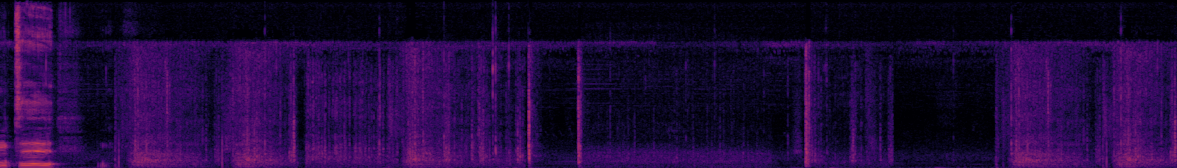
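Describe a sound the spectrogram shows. Skateboard wheels roll and clatter over concrete.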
